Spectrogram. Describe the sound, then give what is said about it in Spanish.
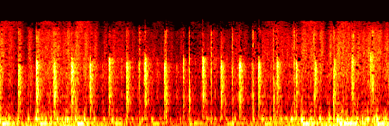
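A few people clap together in a steady burst of applause for the candidate placed second in a Riobamba mayoral poll segment: sharp overlapping claps at an even pace with a low hum underneath, holding about five seconds without any talking. “Un aplauso para él, por favor, desde ya.”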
